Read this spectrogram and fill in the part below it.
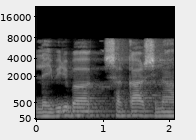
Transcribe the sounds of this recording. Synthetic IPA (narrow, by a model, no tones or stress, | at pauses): lɐjbiɾibɐ | sɐɾkaɾsinɐ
